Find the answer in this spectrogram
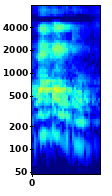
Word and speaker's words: raconteur: अगर आपको स्पेलिंग नहीं समझ में आ रही हो तो ये लिखी हुई है RACONTEUR, रैकेंटो।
